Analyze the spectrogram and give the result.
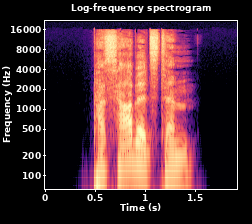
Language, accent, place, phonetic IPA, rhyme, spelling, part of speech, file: German, Germany, Berlin, [paˈsaːbl̩stəm], -aːbl̩stəm, passabelstem, adjective, De-passabelstem.ogg
- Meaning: strong dative masculine/neuter singular superlative degree of passabel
